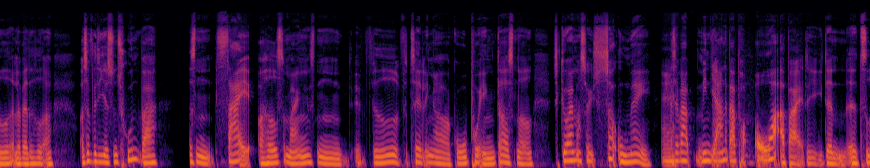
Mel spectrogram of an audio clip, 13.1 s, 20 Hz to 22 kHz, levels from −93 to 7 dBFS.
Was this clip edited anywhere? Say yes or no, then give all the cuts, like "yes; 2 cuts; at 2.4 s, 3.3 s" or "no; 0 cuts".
no; 0 cuts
